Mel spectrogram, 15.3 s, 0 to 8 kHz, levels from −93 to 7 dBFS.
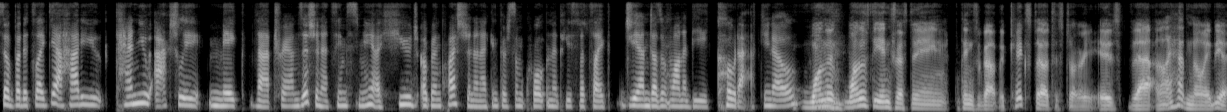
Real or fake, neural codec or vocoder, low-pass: fake; codec, 44.1 kHz, 2.6 kbps, SNAC; 7.2 kHz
